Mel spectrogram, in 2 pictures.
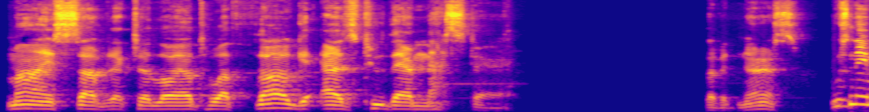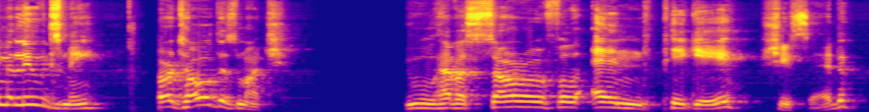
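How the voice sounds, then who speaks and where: Fallen lord , male reader: pompous, self-pitying, lofty declamation at an unhurried pace, mid-range voice. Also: mid-range voice, very animated. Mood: pompous, wounded. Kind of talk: amateur script table read.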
